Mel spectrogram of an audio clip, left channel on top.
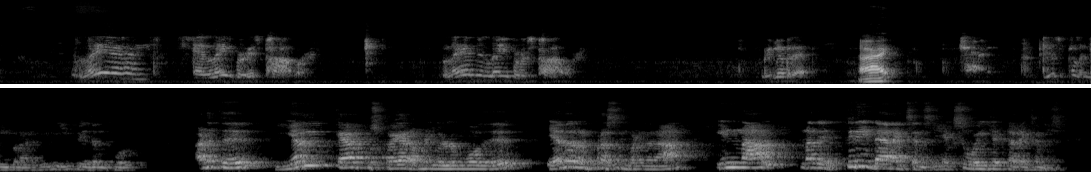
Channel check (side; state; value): both; different; correlation -0.01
